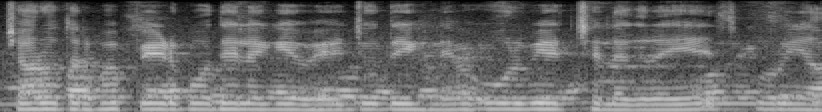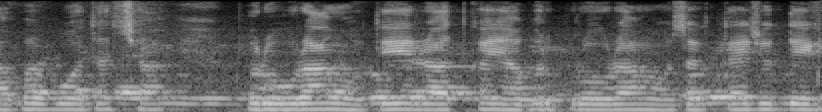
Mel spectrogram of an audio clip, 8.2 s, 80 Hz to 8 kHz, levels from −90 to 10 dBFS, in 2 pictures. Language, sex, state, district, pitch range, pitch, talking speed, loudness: Hindi, male, Haryana, Rohtak, 145-155 Hz, 150 Hz, 240 wpm, -16 LUFS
